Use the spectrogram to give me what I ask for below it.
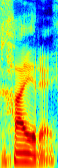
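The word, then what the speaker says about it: χαῖρε: For example, the next word is chaire. Chaire. Here, the AI is no longer pronounced e, it's I.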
